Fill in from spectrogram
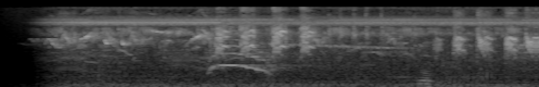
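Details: Baya weavers at a colony giving occasional outbursts of calls: dense high chattering and buzzy chirps from several birds, one clear downward-curving whistle midway, over a steady high hiss.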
